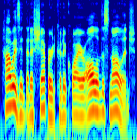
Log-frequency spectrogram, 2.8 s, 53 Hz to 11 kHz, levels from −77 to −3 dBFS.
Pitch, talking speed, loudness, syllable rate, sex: 145 Hz, 260 wpm, -16 LUFS, 6.3 syllables/s, male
